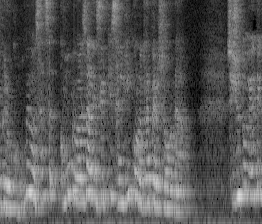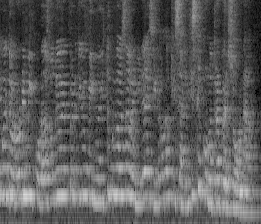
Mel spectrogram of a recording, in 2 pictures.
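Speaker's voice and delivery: high, indignant protest; retold outraged reproach, pitch jumping up and speeding along; hurt confrontation. Grieving wife confronting her unfaithful husband, hurt and indignant.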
